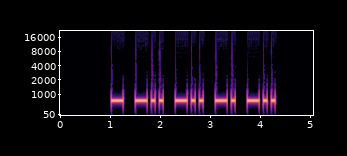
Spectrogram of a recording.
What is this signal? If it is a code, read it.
Morse code, heard as a keyed tone, about 15 wpm, 700 Hz. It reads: TDDND
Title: Code Groups - 5 Letters - 15wpm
